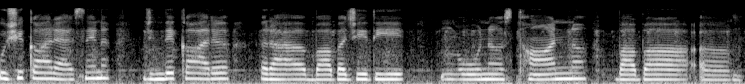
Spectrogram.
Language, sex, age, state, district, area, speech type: Dogri, female, 18-30, Jammu and Kashmir, Reasi, rural, spontaneous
